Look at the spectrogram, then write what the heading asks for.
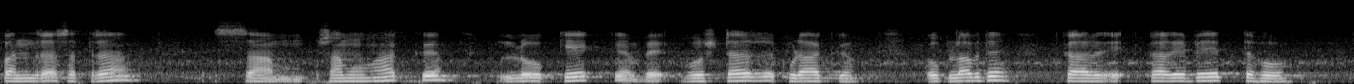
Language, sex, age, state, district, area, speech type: Maithili, female, 30-45, Bihar, Purnia, rural, read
